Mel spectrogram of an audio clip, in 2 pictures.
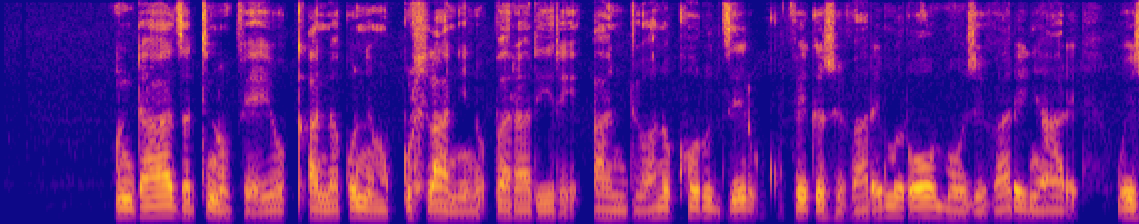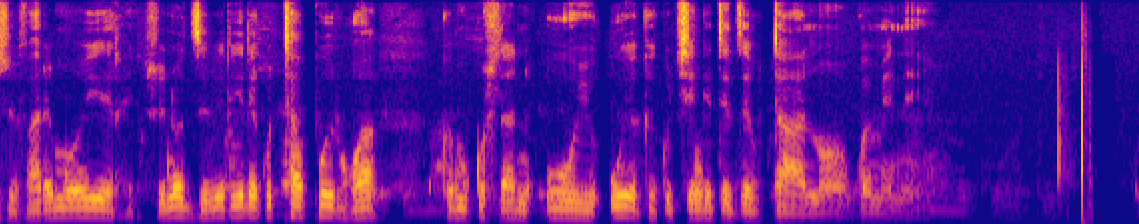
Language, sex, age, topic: Ndau, male, 18-24, health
